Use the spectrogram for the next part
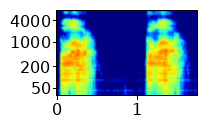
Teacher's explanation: Y tiene un sonido especial, y es el sonido de la O corta del inglés, esa O recortada más una R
